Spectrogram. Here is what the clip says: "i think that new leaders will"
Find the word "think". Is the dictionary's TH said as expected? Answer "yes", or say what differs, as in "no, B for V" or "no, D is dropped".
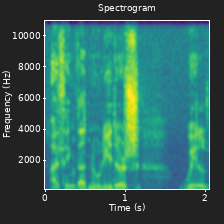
yes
